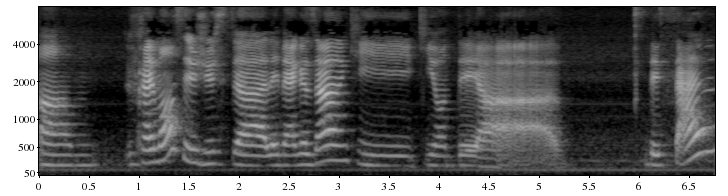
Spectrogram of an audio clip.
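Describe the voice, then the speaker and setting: A woman with an American accent, very slow, with a bright, sharp tone. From United States. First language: English (speaking French). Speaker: English teacher and vlogger. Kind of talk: casual vlog. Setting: bedroom. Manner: halting, many hesitations.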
